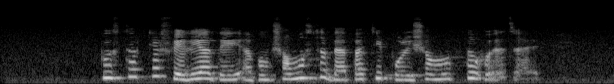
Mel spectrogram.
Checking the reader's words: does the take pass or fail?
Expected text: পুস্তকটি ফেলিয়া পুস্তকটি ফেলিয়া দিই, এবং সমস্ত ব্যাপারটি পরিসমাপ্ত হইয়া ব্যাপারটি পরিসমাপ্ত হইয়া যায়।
fail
